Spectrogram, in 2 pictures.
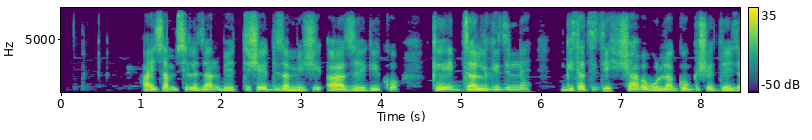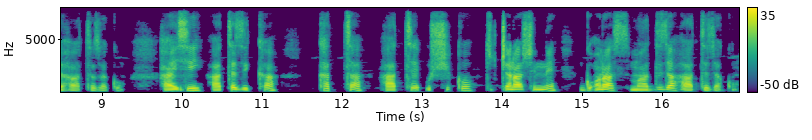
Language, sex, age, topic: Gamo, male, 25-35, agriculture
